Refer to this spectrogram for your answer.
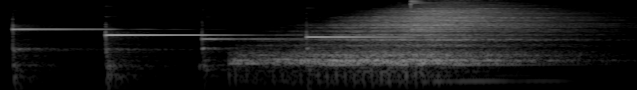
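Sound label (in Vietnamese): Âm thanh xuất hiện logo tiêu đề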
